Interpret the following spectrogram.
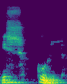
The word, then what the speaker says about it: স্কুল: উচ্চারণ হয় যেমন দেখো স্কুল শব্দের স্কুল দন্তস এ ক এই স্ক এর উচ্চারণটা হয়ে যাচ্ছে আগে একটা দল ইস পরের দল কুল অর্থাৎ স্কু এটি দুটো দলের সঙ্গে উচ্চারিত হয়ে যাচ্ছে ইসকুল স্ট্যাবল তেমনি স্ট্যা এই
